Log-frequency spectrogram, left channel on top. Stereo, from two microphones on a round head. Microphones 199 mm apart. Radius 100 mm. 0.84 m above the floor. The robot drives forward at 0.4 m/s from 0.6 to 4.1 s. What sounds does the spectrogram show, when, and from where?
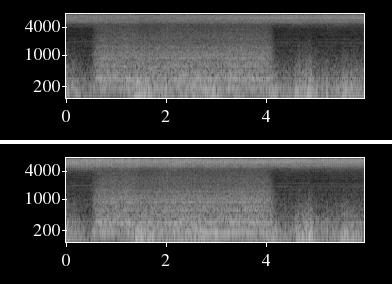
0.0 s an insect: 65° right (ahead or behind), 0.9 m; by 6.0 s 35° right (ahead or behind), 1.4 m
